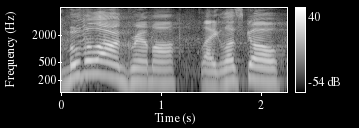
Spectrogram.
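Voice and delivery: impatient yell. Retold or imitated. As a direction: yell at grandma to get moving. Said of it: "you know, like".

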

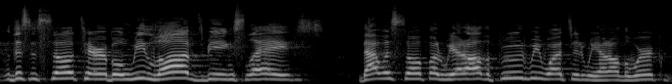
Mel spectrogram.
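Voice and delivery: high-pitched mock whining; whiny. Freed slaves moaning about losing Egypt, whiny. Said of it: "in a really whiny voice".

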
